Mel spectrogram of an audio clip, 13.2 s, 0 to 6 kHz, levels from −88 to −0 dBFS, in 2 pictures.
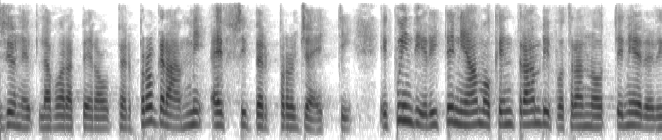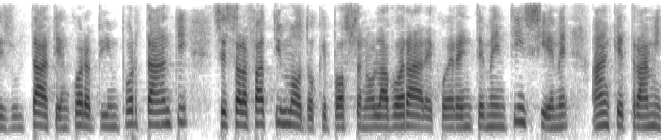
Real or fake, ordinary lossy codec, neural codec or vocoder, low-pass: fake; none; vocoder, 22.05 kHz, 80 mel bands, WaveNeXt; 5.4 kHz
